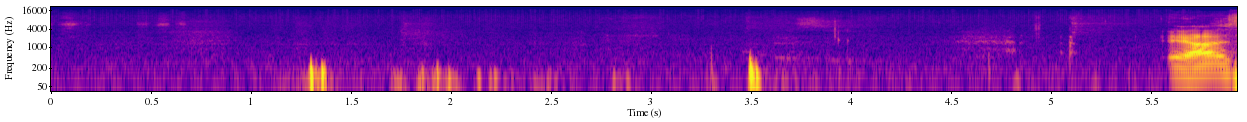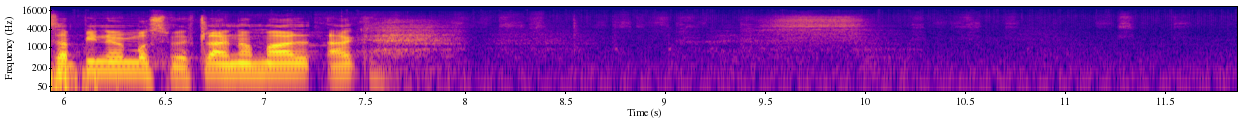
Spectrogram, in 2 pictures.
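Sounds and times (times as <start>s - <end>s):
speech: 5.6s - 7.8s
writing by hand with a pen on paper: 8.0s - 9.2s, 10.2s - 11.7s.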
